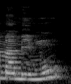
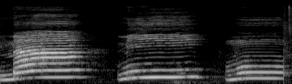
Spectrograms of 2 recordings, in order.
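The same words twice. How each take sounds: First: The vowels are clipped short. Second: The vowels are drawn out long. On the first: The speaker calls it wrong. "C'est pas" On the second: The speaker calls it right. "mais c'est"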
